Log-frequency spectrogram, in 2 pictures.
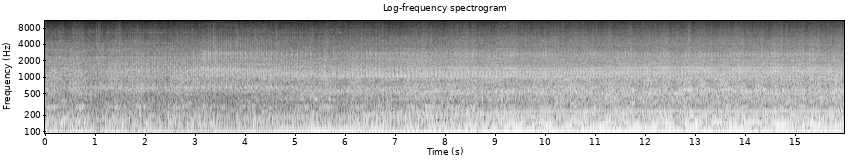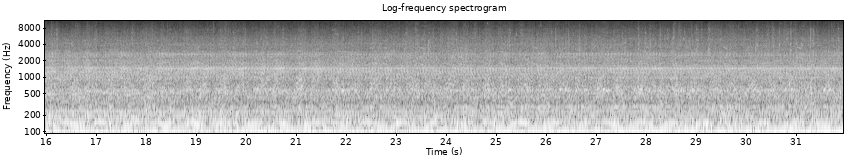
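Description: John Deere 820 diesel tractor engine running steadily, pulling and driving a New Idea 551 square baler in the field.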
